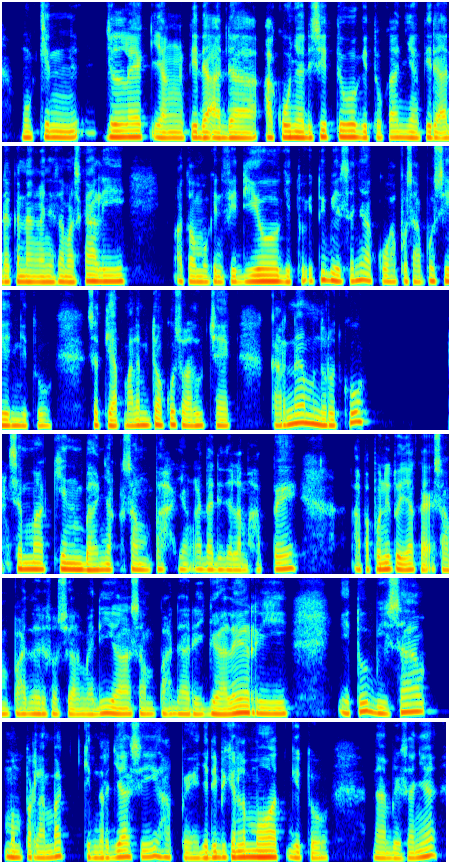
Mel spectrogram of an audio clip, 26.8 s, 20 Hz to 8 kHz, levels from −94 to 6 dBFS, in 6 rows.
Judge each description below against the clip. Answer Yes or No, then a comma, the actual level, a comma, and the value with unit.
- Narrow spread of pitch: Yes, narrow, 2.0 semitones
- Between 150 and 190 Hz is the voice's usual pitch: No, low, 125 Hz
